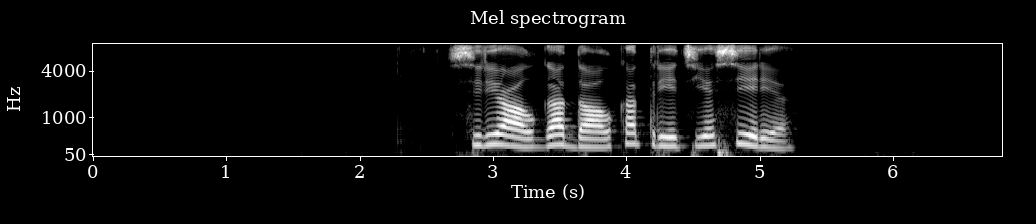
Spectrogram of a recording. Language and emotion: Russian, neutral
